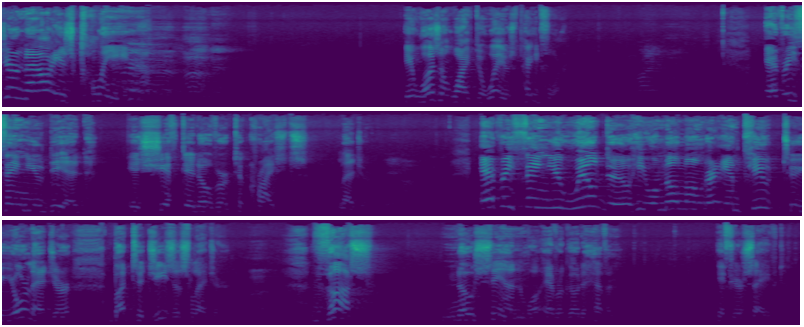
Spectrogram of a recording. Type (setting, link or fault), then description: setting, large echoing room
